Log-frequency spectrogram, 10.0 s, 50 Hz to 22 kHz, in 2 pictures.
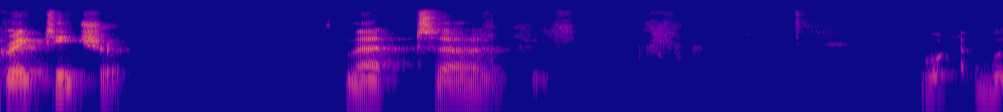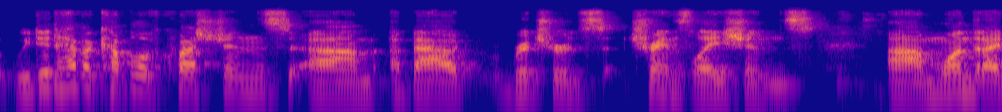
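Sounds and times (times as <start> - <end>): man speaking: 0.0 - 0.8, 1.6 - 2.8, 4.6 - 10.0.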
